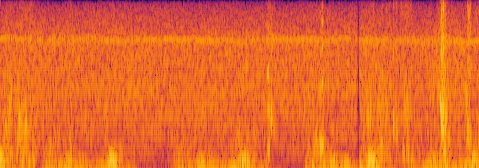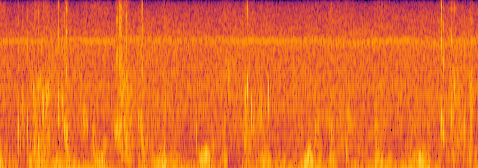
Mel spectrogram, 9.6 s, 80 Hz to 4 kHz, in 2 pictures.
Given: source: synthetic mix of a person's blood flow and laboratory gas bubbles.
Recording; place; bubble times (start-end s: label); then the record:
Doppler ultrasound of blood flow; precordium
0.02-0.38 s: bubbles
0.67-0.75 s: bubbles
2.66-2.77 s: bubbles
3.13-3.29 s: bubbles
3.65-4.12 s: bubbles
4.35-4.52 s: bubbles
4.64-5.32 s: bubbles
5.35-5.52 s: bubbles
5.57-6.27 s: bubbles
6.41-6.48 s: bubbles
6.72-6.79 s: bubbles
6.98-7.10 s: bubbles
7.21-7.52 s: bubbles
7.92-8.33 s: bubbles
8.52-8.71 s: bubbles
9.17-9.55 s: bubbles
From the record:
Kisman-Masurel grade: 232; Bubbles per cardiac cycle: several, 3 to 8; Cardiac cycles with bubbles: 50 to 99%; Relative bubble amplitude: moderate (0.250 to 0.450); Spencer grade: 3 (all of the cardiac periods contain showers or single bubble signals, but not dominating or overriding the cardiac motion signals); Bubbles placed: anywhere in the cardiac cycle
